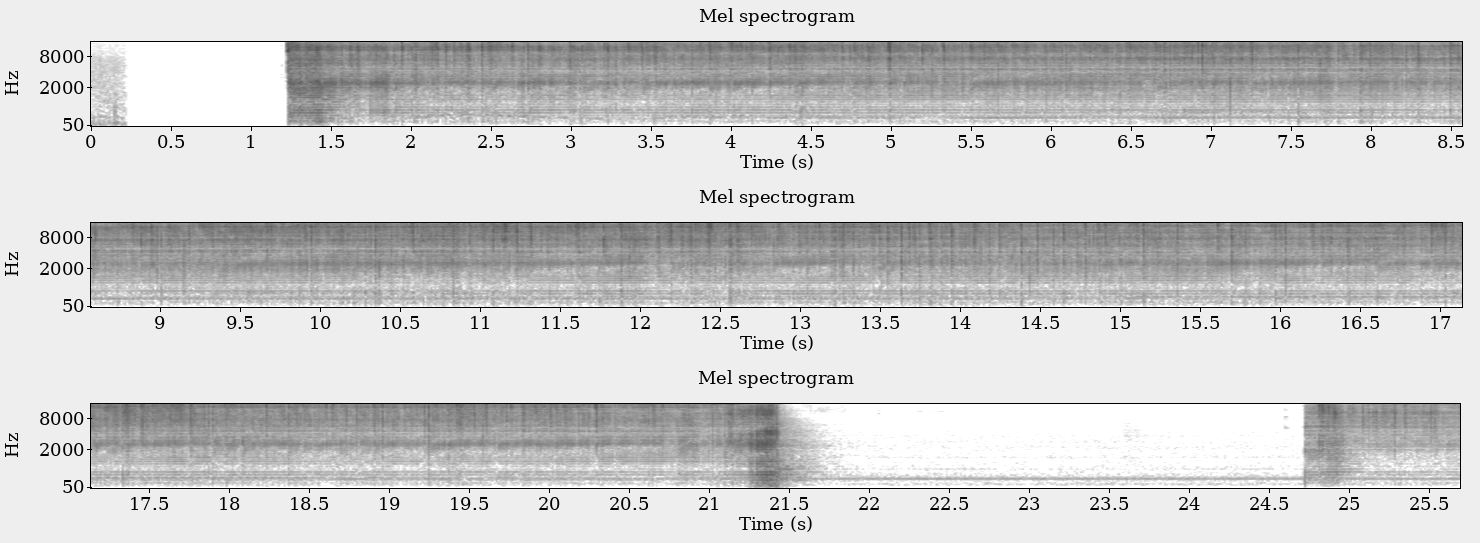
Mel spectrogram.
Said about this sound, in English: switch my welder to weld on AC like a tombstone welder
